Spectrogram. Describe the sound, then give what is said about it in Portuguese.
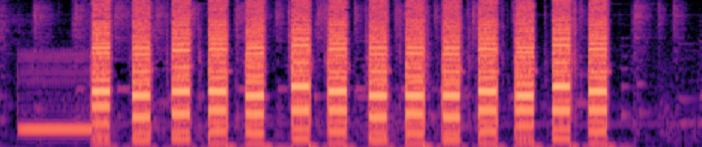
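Phone call tones as a host calls the first juror: a short steady hum, then about thirteen quick, evenly spaced electronic beeps in a rapid run, loud, with no voices. “Deixa eu ligar aqui pro primeiro, vamos lá.”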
